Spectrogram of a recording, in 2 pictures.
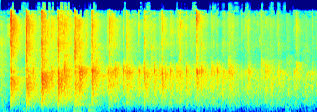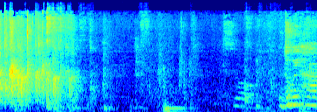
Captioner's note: applause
